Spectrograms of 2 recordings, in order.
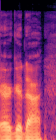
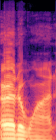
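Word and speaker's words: Erdoğan: Erdogan, I'm sorry I said Ergodon. Erdogan. Yeah. I'm sorry. Sorry about that. It's it's written Ergodon, but it's it's pronounced Erdogan. Erdogan.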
